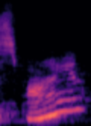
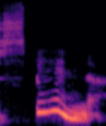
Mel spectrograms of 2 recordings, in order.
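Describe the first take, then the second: First: The vowel is a long I sound. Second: The vowel is a short I sound. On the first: The speaker calls it wrong. "So I said spine. I used a long I" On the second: The speaker calls it right. "What if I use a short I sound?"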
